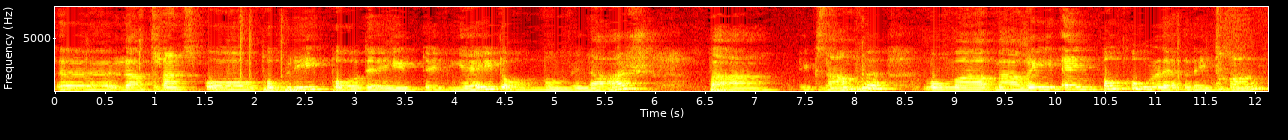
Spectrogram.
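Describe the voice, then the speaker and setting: Older english lady talking french with a foreign english accent, super slow and halting, hunting for words, kinda far from the mic. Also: fairly low pitch, steady tone, mellow. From England. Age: older, retired. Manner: halting, searching for words in non-native French. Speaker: audience member and former teacher. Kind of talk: speaking from the floor at a public meeting. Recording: roomy, distant pickup with faint noise.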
